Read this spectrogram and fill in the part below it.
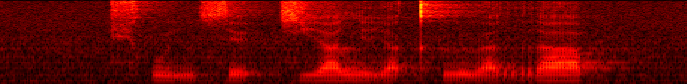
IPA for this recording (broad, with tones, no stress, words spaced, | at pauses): t͡ɕʰu˩˦n se˨˩ʔt͡ɕi˦˥a̯li˩˦a̯ kʰlɯ˨˩a̯ ra˥˩p̚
